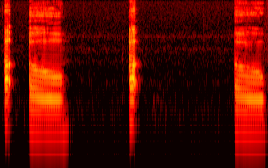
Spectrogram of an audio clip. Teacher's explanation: It's that period between those two sounds, uh-oh, where there is no sound. It's the absence of sound. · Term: glottal stop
